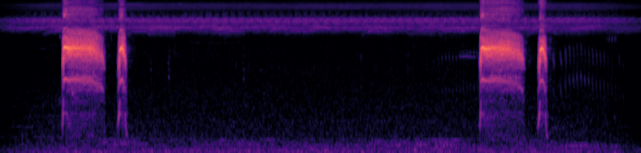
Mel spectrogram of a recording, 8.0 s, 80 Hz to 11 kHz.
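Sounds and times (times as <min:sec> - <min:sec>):
burrowing owl: 0:00.8 - 0:01.6, 0:06.0 - 0:07.0.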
